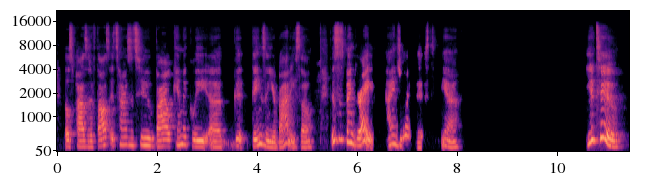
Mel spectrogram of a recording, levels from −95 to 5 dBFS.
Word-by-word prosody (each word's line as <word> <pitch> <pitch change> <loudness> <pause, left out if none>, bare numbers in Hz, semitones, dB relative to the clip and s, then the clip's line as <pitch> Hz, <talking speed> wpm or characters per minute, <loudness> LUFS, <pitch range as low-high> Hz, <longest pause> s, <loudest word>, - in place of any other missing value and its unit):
those 175 0 -1
positive 165 -2 -2
thoughts. 195 +4 0
It 185 - -6
turns 220 -1 -5
into 200 -1 -1
biochemically, 220 - +1
uh, 155 0 -1 0.2
good 385 0 -2 0.2
things 210 +5 +2
in 170 - +1
your 145 -2 0
body, 155 +1 -2
so 155 +1 -5 0.3
this 335 +3 +1
has 365 0 -1
been 285 -7 +3
great. 195 0 +5 0.3
I 220 - 0
enjoyed 235 0 -2
this, 450 -1 -10
yeah. 155 -4 -2 2.6
You 340 +7 +6
too! 200 - +5
200 Hz, 125 wpm, -24 LUFS, 165-250 Hz, 2.6 s, You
